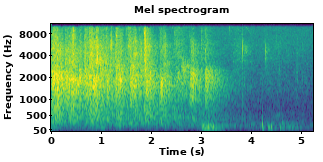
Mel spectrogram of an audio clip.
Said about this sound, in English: Yeah, give him a hand. Clap.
